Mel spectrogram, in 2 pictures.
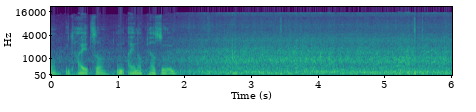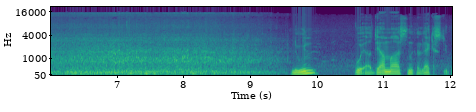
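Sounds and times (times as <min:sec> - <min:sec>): train wheels rumbling on rails: 0:01.9 - 0:09.6.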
